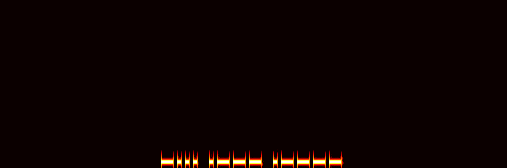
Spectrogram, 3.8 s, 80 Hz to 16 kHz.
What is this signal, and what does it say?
Morse code, heard as a keyed tone, about 42 wpm, 700 Hz. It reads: BJ1
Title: Three Challenging Letter-Number Combinations 40wpm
